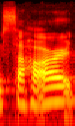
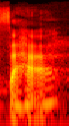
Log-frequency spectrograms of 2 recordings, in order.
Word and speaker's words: Sahar: So like even my name Sahar, that's how Americans pronounce it, but in Farsi, the exact translation is Sahar. Sahar. Sahar. Yeah, you got to roll your R's.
